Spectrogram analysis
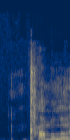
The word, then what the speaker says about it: Kamala: be new jersey raised kamala khan that's how she said it right because she corrected the girls where she said come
